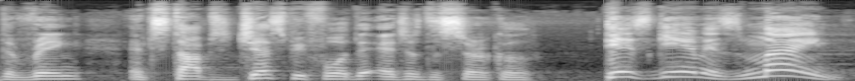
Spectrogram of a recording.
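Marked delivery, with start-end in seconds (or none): 3.0-4.2 slow, high proud declaration; mild hammed-up bragging; boastful. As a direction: announce victory to the crowd. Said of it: "Jason tells the crowd".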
